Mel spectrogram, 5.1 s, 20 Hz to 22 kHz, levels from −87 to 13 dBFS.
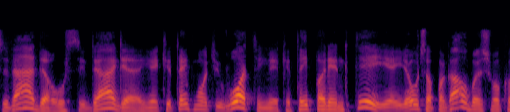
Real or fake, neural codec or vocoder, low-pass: fake; codec, 16 kHz, 1 kbps, X-Codec, HuBERT features, trained on general audio; 7.2 kHz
